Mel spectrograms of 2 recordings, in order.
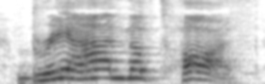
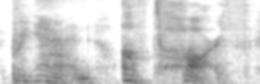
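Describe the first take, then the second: First: Drawn-out, raised dramatic name reveal; grand announcement. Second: Very slow, hushed dramatic whisper; whispered echo. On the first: Revealing who she meets on her travels, grand announcement. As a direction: announce it very slowly like a big entrance. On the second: Echoing the reveal of who she meets, whispered echo. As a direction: breathe the name out slowly, barely audible. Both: Real, not acted.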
